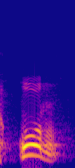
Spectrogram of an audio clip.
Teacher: قاف پر پیش، قاف ادا ہوتا ہے زبان کی جڑ اور تالو کے نرم حصے سے، زبان کی جڑ اور تالو کے نرم حصے سے قاف ادا ہوتا ہے، قاف پر پیش ہے اور را ساکن، را ساکن سے پہلے پیش آ رہا ہے تو جو ہے را پر بھی ہو جائے گا، ہونٹ گول بھی ہوں گے، قور، ہونٹ گول بھی ہوں گے، قاف پر ہونٹ گول ہو جائیں گے۔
